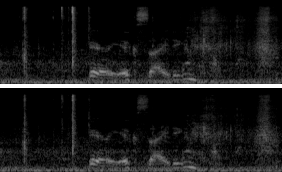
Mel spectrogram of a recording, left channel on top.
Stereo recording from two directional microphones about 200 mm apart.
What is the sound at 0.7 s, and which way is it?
Speech, 25° left (ahead or behind).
